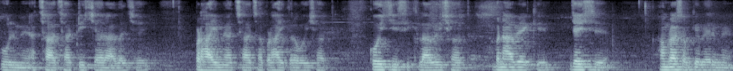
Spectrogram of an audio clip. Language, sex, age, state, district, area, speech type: Maithili, male, 18-30, Bihar, Sitamarhi, rural, spontaneous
